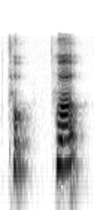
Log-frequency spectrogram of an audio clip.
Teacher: también se juntan mis labios, bilabial con p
